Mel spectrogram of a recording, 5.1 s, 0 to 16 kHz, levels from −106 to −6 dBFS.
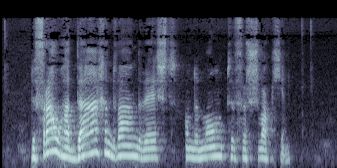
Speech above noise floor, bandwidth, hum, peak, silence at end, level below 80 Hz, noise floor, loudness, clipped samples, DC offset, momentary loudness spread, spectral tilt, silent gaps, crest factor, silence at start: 32 dB; 11.5 kHz; none; -6 dBFS; 0.7 s; -64 dBFS; -58 dBFS; -26 LUFS; under 0.1%; under 0.1%; 12 LU; -5 dB/octave; none; 20 dB; 0.45 s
